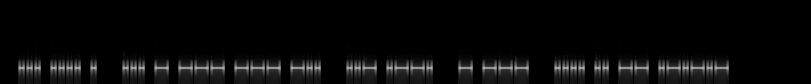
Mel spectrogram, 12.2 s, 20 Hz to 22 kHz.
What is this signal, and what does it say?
Morse code, heard as a keyed tone, about 20 wpm, 700 Hz. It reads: SHE STOOD UP TO HIM.
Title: Sentences from Top 1000 Words - Review Part 2 - 20wpm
